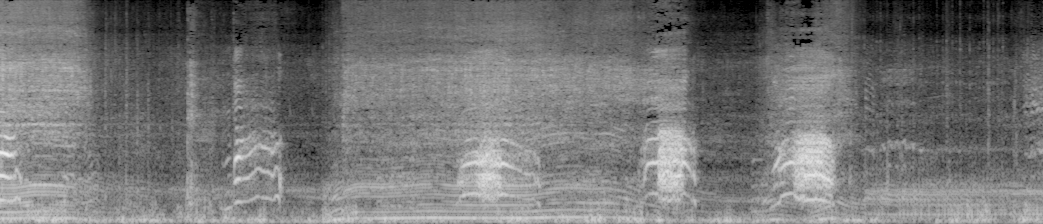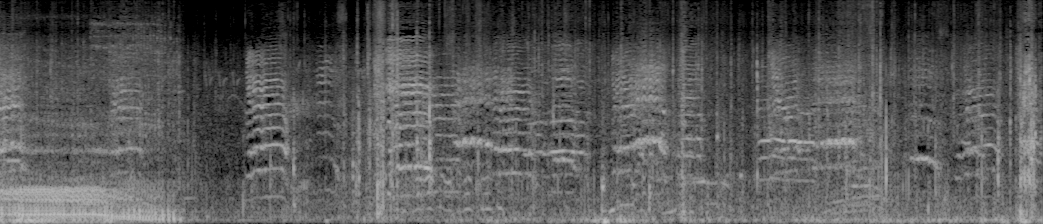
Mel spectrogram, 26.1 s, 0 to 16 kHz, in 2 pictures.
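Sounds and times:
goats bleating: 0:00.0 - 0:01.2, 0:02.8 - 0:03.6, 0:05.7 - 0:08.8, 0:09.5 - 0:15.0, 0:16.1 - 0:26.0.

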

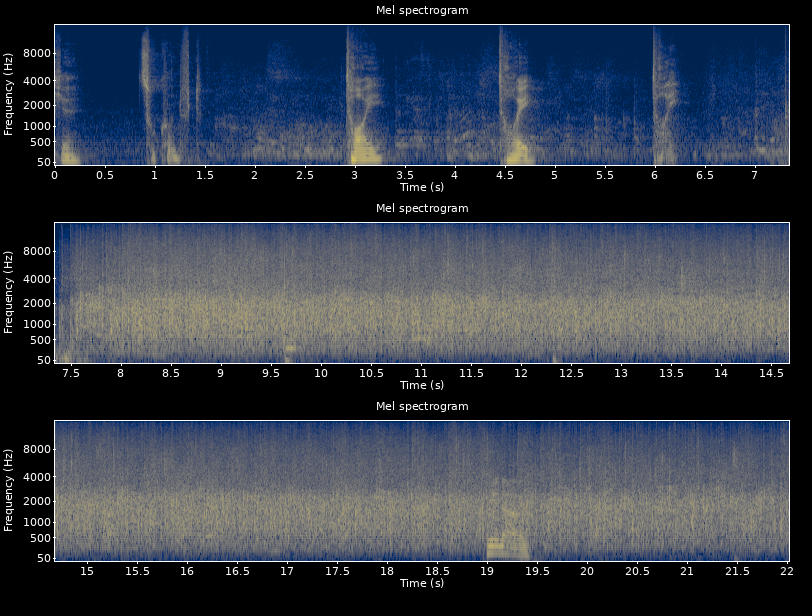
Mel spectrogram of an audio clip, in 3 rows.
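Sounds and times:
audience applauding: 0:07.2 - 0:22.0.

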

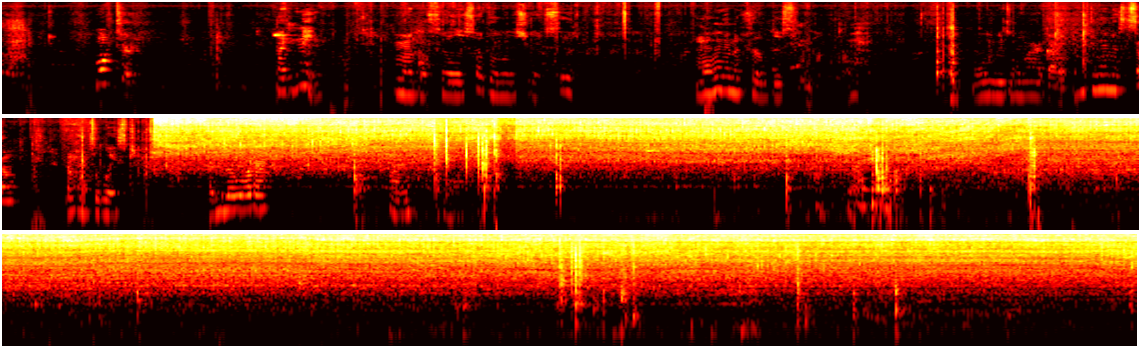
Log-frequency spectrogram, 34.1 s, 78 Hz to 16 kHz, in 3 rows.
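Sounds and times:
faucet running: 0:12.9 - 0:34.0
water filling plastic bottle: 0:12.9 - 0:34.0.

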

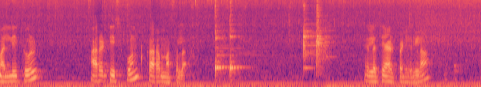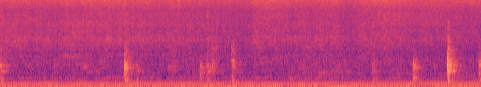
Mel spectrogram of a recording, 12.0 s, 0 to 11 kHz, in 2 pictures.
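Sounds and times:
frying sizzle: 0:00.0 - 0:12.0
low steady hum: 0:00.0 - 0:12.0
wooden spatula scraping a pan: 0:05.6 - 0:12.0.

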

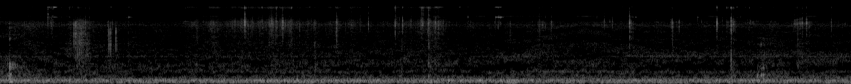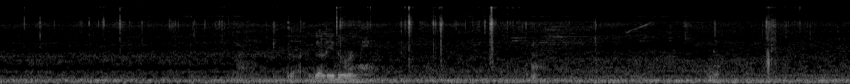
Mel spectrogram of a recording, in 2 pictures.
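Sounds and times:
steady low hum: 0:00.0 - 0:17.0
stones clicking together: 0:02.3 - 0:14.6.

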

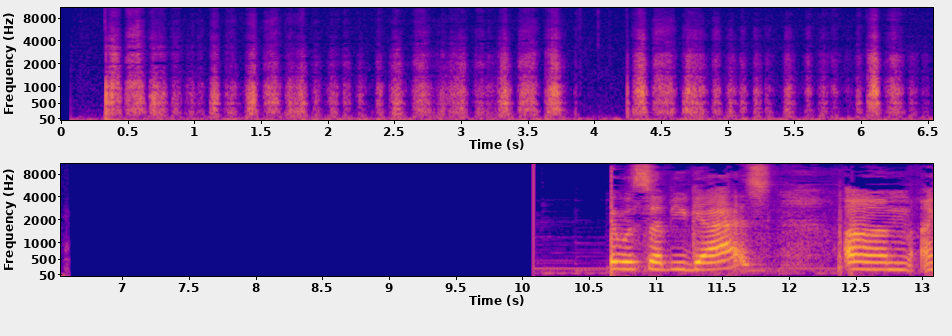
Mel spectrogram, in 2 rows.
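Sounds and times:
pencil sketching on paper: 0:00.3 - 0:06.6.

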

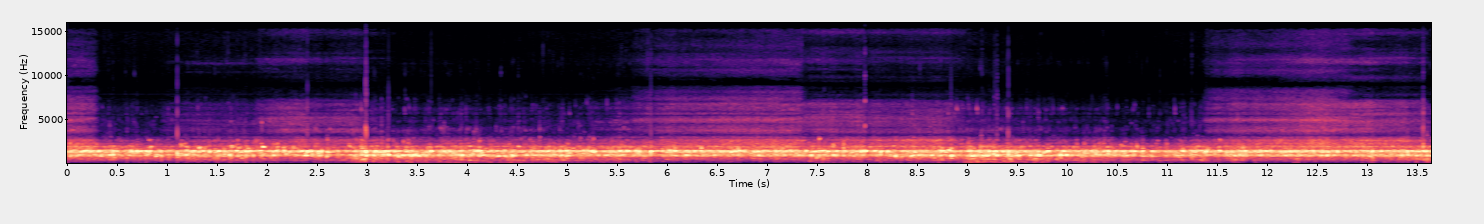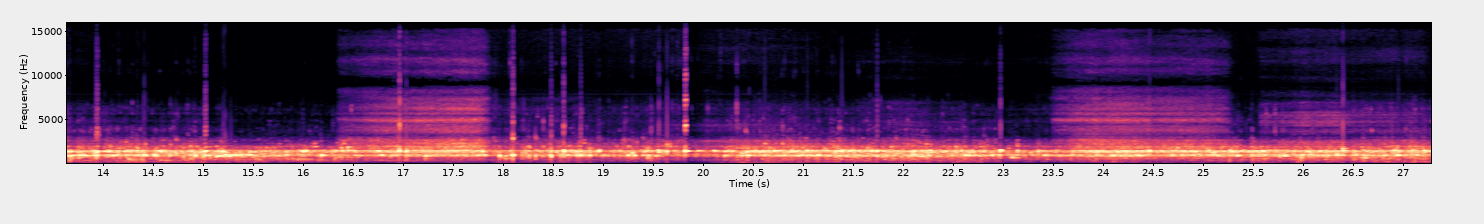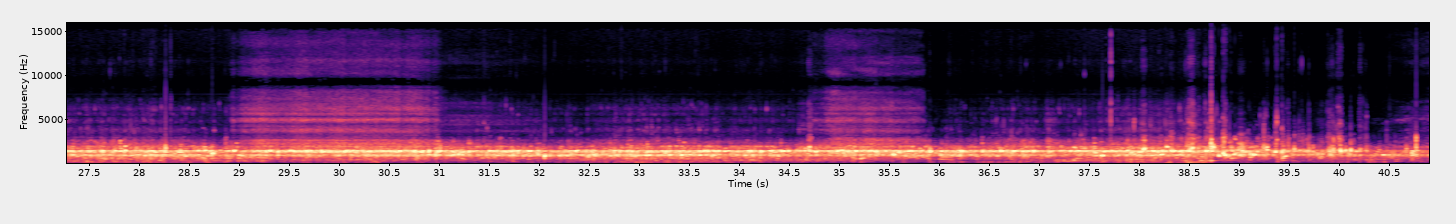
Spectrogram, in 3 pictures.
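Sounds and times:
regulator breathing hiss: 0:00.0 - 0:00.4, 0:01.3 - 0:03.0, 0:05.4 - 0:09.0, 0:11.4 - 0:13.6, 0:16.4 - 0:18.1, 0:23.5 - 0:27.2, 0:28.9 - 0:31.4, 0:34.7 - 0:35.9
underwater bubbling rumble: 0:08.9 - 0:11.4, 0:13.6 - 0:16.5, 0:35.8 - 0:40.9.

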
